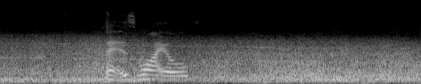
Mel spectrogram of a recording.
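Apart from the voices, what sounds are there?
airplane flying over on a snowy day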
